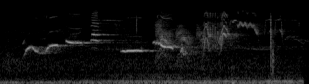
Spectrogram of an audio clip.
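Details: Eurasian blue tits feeding at a nest inside a ceramic head; high thin chirps and squeaky whistled notes with sliding pitch tumble together for about three seconds over a low steady hum.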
